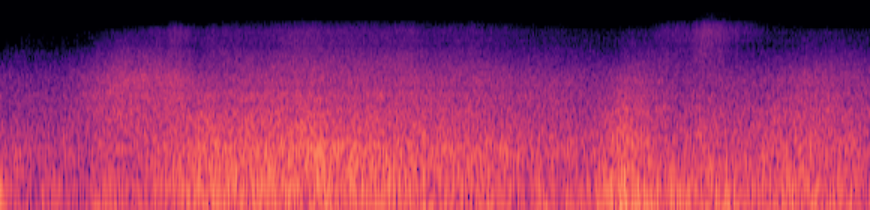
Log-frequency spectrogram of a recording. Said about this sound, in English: As darkness falls and the weather worsens, the importance of improved instrumentation is clear. The wind is howling, and the snow is so heavy the crew can't see past the bow.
